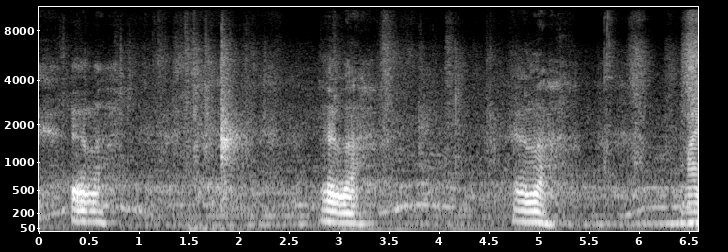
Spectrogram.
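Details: Cat reacting to edible toys, indoors, giving three drawn-out, harmonic meows that fall in pitch toward their ends, spaced about two seconds apart, with a human voice speaking softly between them in a small room.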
